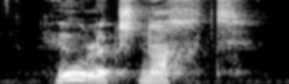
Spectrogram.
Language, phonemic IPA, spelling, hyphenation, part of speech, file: Dutch, /ˈɦy.ʋə.ləksˌnɑxt/, huwelijksnacht, hu‧we‧lijks‧nacht, noun, Nl-huwelijksnacht.ogg
- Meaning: wedding night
